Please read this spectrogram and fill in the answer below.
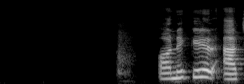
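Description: Dead silence for about a second, a brief faint hiss, then narration speech starts about a second and a half in.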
